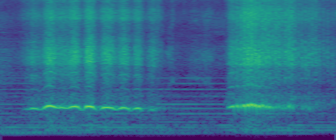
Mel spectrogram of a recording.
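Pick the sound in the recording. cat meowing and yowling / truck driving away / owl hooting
owl hooting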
